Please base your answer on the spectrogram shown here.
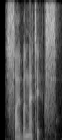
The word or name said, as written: cybernetics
